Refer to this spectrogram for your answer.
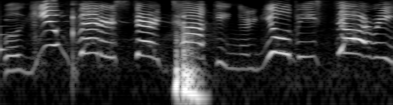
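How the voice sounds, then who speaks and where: This put-on character voice is squeaky and extremely high, with very wide pitch swings at a moderate pace. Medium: video game. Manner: loud, excitable.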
